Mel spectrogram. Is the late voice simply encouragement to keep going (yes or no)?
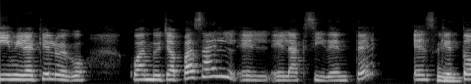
yes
